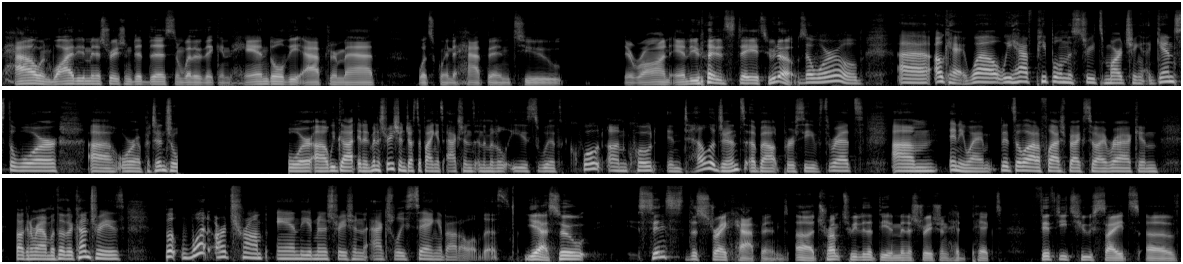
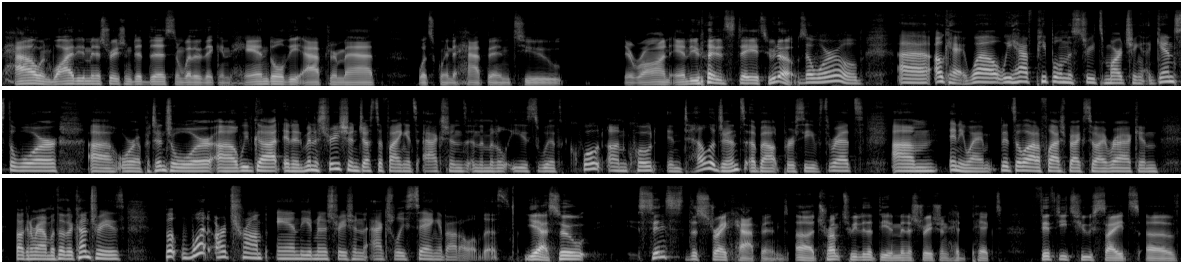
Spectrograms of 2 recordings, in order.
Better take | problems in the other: second | audio freezing; at 14 s for 1 s

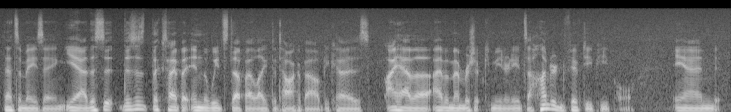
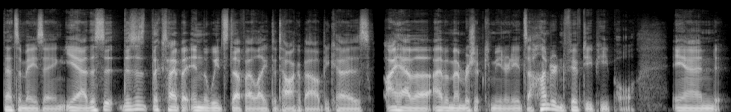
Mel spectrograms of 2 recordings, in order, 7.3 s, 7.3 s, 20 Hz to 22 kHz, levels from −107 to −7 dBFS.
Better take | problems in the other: second | hiss; faint; throughout; 20 dB below the speech

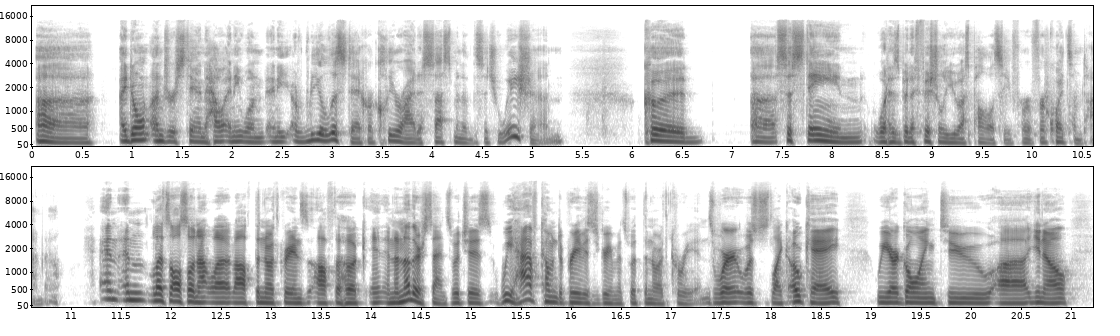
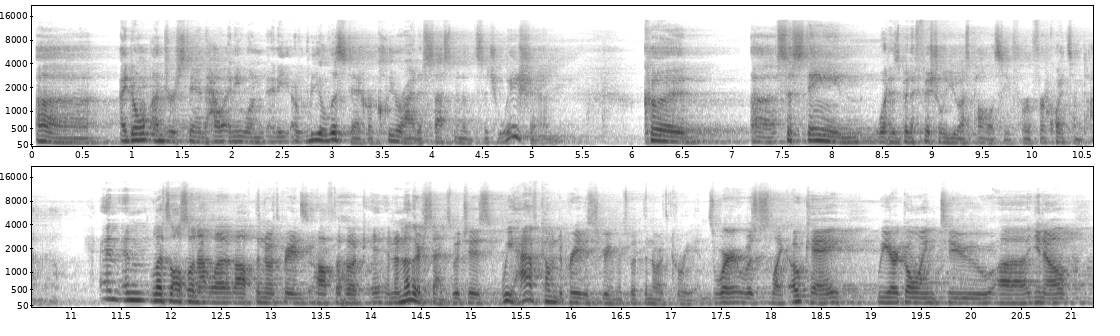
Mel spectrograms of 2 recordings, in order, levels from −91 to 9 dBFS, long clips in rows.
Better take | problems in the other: first | room echo; slight; dies away in 1.7 s

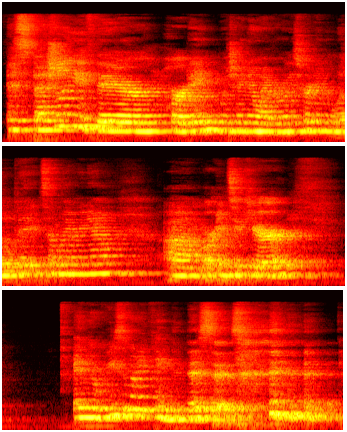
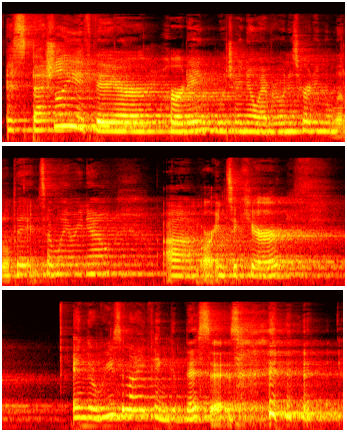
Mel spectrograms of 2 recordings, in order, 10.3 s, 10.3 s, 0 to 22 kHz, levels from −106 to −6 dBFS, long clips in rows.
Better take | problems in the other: second | room echo; strong; dies away in 1 s; slight in the second // off-mic speech; far

